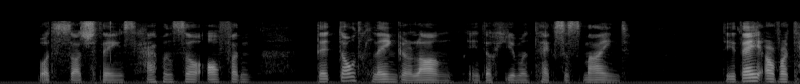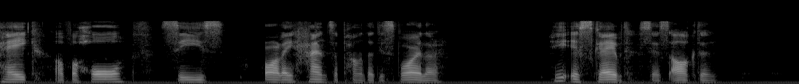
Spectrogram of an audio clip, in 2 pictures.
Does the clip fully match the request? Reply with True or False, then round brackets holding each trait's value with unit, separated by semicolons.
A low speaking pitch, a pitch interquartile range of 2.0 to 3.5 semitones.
True (110 Hz; 2.7 semitones)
